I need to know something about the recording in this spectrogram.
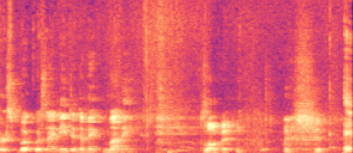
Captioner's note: laughing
